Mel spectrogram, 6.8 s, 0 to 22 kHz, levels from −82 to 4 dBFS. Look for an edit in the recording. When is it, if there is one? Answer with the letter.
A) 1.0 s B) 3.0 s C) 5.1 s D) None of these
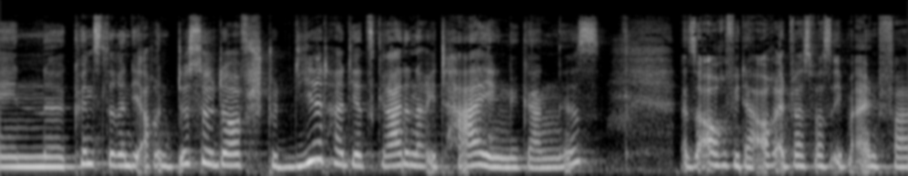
C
